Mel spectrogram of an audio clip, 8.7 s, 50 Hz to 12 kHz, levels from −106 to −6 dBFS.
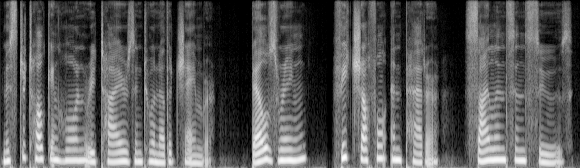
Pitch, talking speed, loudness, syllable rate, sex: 200 Hz, 95 wpm, -18 LUFS, 3.7 syllables/s, female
